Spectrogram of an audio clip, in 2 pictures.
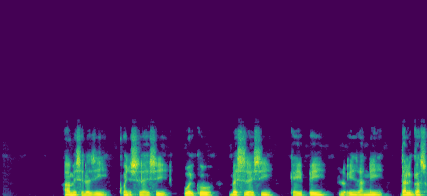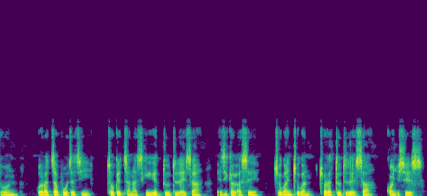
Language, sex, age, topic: Gamo, male, 18-24, agriculture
